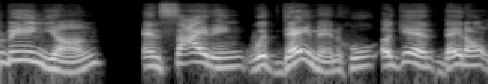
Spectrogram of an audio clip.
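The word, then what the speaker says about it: Daemon: made hella shots at Damon he was like listen we gonna do this oath even though some people aren't worthy of it even though some people name that name Rhymes rhymes with Raymond we don't like my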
